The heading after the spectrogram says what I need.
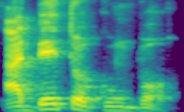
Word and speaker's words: Antetokounmpo: Giannis Antetokounmpo, No, we and gotta say his name correctly for the you tell record. me how to say it correctly. Giannis Adetokounmpo.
